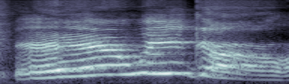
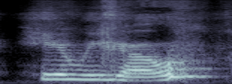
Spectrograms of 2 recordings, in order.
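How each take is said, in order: First: Higher, louder, very slow "Here we go."; mock-exasperated repeat. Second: Slow, resigned "Here we go."; eye-roll sigh of a line; weary here we go. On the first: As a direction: stretch "Here we go." out in loud disbelief. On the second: Retold or imitated. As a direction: drag out "Here we go." like you've heard it all. Reacting to the stalker's line.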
